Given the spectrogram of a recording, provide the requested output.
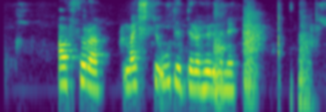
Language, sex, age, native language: Icelandic, female, 20-29, Icelandic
